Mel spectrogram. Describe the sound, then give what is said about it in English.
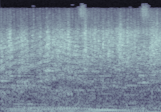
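A propeller airplane engine drones steadily in flight as rain is about to start, a continuous low, humming roar with a slightly wavering pitch and no voices over it. “I knew flying in the rain was dangerous, but I also knew that it wasn't raining yet, so...”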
